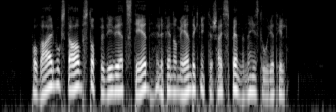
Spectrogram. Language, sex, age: Norwegian, male, 59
